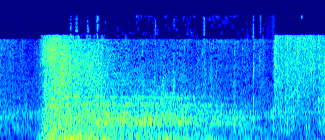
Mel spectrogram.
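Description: A deep rumbling blast booms and slowly dies away.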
